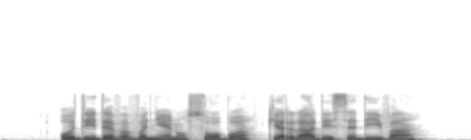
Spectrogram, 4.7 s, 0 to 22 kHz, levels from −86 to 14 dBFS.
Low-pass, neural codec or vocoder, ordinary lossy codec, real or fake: 7.2 kHz; none; none; real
